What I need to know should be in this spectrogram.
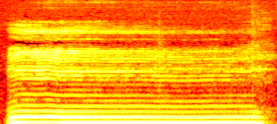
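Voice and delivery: steady droning hum; fridge hum. Acted. Refrigerator hum.

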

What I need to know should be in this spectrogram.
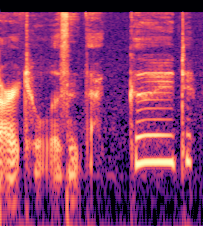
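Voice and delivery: ordinary talk, nothing marked

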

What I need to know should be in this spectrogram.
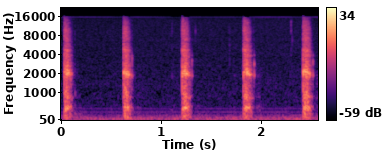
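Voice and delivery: short clicked "K" sounds, evenly spaced; letter sound k. Shown as a demonstration. Showing kids the camera-click "k" sound. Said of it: "makes a clicking sound like this".

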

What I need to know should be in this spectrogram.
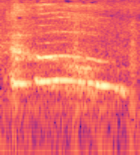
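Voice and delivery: sharp high-pitched yelp; sudden high yelp. Real, not acted. Sudden cry in sleep.

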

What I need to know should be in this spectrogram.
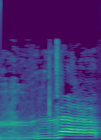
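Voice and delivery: high, loud, long "mwah"; exaggerated kiss. Woman giving a playful booty kiss, exaggerated kiss sound. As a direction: hum upward into a huge smack.

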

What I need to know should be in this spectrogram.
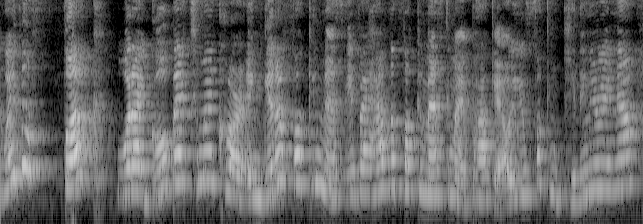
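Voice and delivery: upset outburst. Retold or imitated. Customer retelling her comeback to the store associate, upset and indignant. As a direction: fire back indignantly, reliving the argument. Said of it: "I was upset".

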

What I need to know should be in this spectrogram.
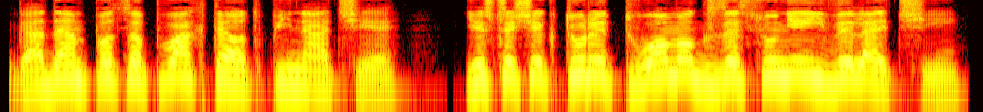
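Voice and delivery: loud scolding carter. A narrator's reading. Father scolding the children over the sheet, loud. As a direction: tell them off sharply.

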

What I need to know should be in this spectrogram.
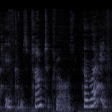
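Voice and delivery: plain reading voice

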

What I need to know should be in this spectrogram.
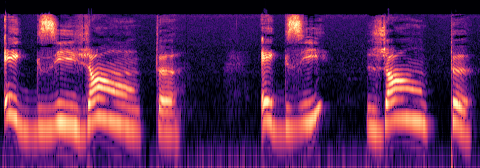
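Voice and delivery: exigeante drawn out very slowly, ending on a clear T; slow drill. Shown as a demonstration. Teacher slowly drilling students on exigeante. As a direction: stretch exigeante so learners hear each sound.

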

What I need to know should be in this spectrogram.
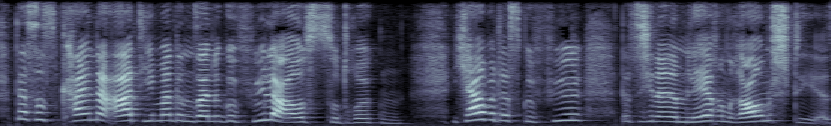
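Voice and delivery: loud, high, heated outburst; temper breaking loose. A narrator's reading. Hermine says gifts replace no feelings, loud angry outburst. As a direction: let the pent-up anger pour out. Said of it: "Sie konnte ihr Temperament nicht mehr stillen".

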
